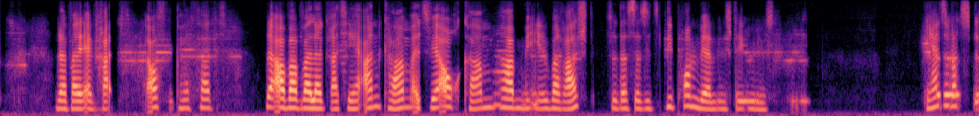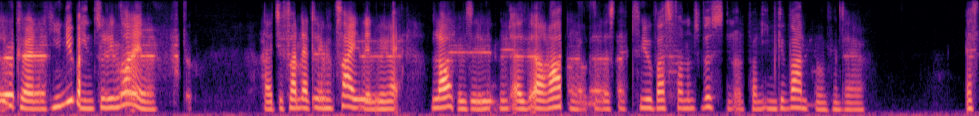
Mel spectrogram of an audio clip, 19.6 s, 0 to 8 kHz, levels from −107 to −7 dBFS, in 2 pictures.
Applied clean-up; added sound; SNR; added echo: neural diffusion model UNIVERSE++.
